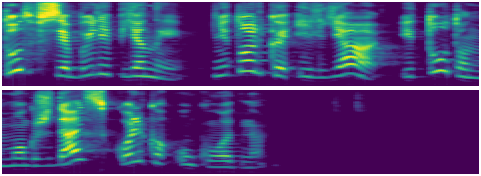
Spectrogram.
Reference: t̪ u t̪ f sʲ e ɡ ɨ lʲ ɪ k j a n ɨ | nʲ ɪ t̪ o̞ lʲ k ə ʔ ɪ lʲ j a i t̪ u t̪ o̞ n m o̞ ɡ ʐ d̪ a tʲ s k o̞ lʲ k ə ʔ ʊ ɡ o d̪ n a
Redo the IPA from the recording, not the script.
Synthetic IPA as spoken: t̪ u t̪ f sʲ e b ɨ lʲ ɪ p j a n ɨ | nʲ ɪ t̪ o̞ lʲ k ə ʔ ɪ lʲ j a i t̪ u t̪ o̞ n m o̞ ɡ ʐ d̪ a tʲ s k o̞ lʲ k ə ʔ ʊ ɡ o d̪ n ə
